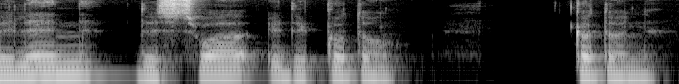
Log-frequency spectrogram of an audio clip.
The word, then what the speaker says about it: coton: It's not coton. It's coton. It's very closed. De coton.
